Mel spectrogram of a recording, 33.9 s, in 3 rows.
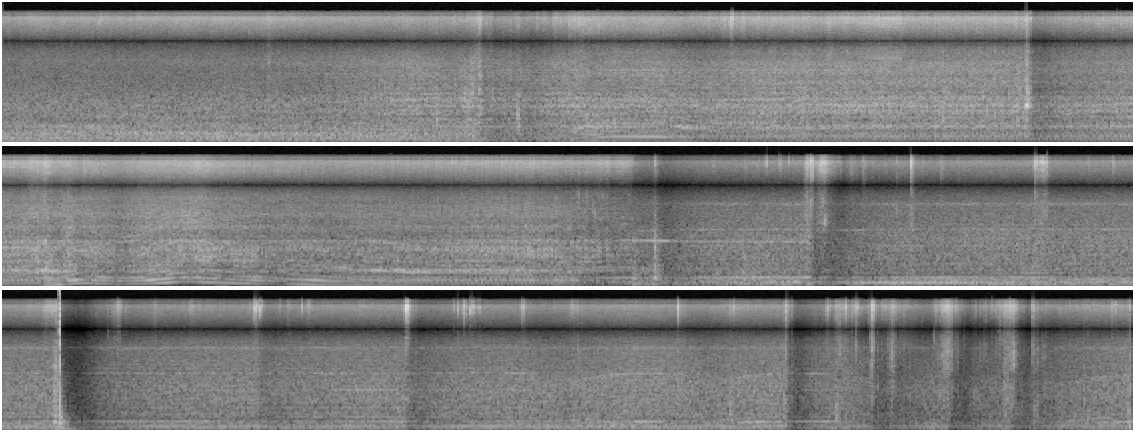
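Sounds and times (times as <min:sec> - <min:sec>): car engine revving: 0:00.0 - 0:17.7.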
